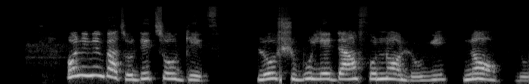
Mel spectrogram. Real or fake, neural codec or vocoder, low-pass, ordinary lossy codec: fake; vocoder, 48 kHz, 128 mel bands, Vocos; 19.8 kHz; Opus, 16 kbps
